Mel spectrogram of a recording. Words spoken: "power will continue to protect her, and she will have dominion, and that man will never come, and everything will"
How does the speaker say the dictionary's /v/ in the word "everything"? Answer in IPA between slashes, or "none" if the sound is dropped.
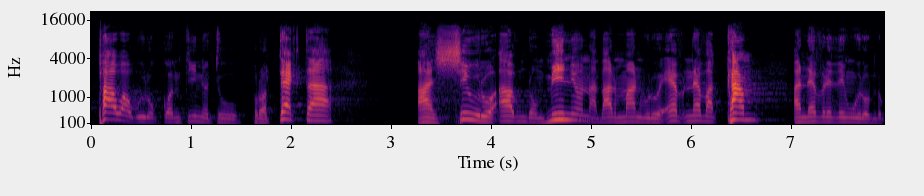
/v/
